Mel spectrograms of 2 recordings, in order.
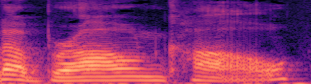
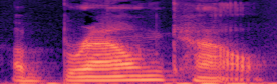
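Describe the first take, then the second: First: The ow vowel is not the American one. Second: The ow vowel is the American one. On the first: The speaker calls it wrong. "That is not American English" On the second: The speaker calls it right. "That's the sound we want"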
